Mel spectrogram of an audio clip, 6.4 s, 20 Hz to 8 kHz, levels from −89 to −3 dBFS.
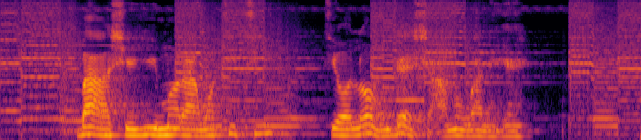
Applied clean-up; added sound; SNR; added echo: none; Electric guitar; 11 dB; none.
